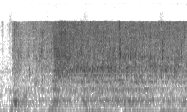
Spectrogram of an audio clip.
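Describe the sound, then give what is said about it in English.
A standing toilet, a demonstration model, flushes: a steady rushing surge of water with a low gurgling rumble underneath, sustained and fairly loud for a couple of seconds with no voices. “And don't forget to flush.”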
